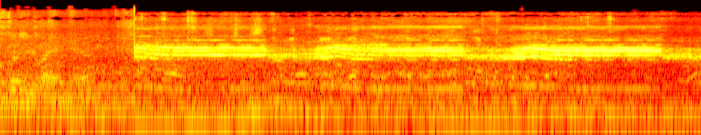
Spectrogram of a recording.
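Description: A car siren wails loudly nearby.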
